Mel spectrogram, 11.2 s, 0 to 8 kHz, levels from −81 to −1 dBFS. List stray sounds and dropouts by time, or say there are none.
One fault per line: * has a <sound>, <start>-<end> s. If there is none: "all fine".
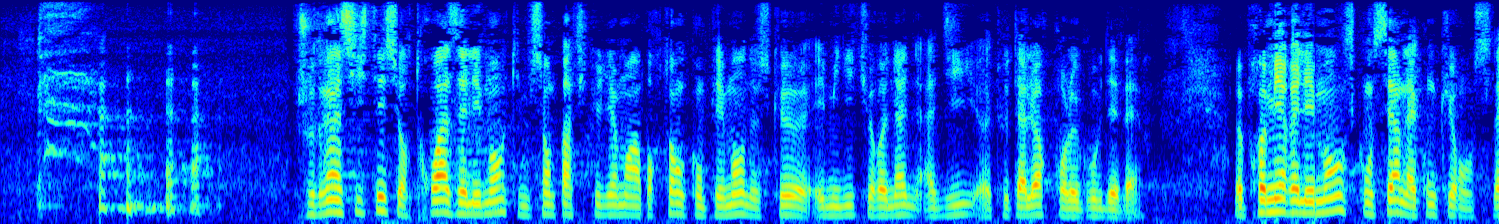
* has a laugh, 0.1-1.7 s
